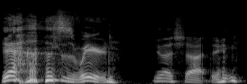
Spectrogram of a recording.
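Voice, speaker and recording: A man's voice: medium pitch, sing-song, moderate pace, breathy edge, no echo. A young man co-hosting a casual podcast chat, joking, swearing and laughing often. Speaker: podcast co-host.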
